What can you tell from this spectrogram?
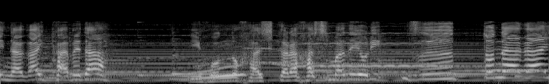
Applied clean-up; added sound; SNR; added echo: none; Bowed string instrument; 19 dB; none.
